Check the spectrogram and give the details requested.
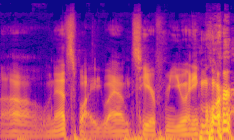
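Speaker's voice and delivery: slow, unhurried, unthreatening drawl with no menace. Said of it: "he opened his mouth and was like".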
